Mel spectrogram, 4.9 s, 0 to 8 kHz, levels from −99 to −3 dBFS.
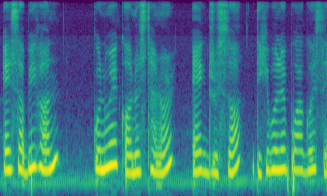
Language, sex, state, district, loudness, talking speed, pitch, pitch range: Assamese, female, Assam, Kamrup Metropolitan, -13 LUFS, 120 wpm, 280 Hz, 255-300 Hz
